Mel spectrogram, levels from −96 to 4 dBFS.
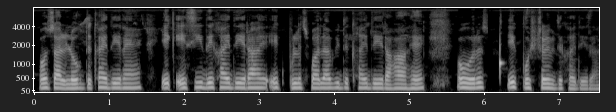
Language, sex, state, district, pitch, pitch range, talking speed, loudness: Hindi, male, Maharashtra, Chandrapur, 160 Hz, 155-165 Hz, 230 wpm, -32 LUFS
